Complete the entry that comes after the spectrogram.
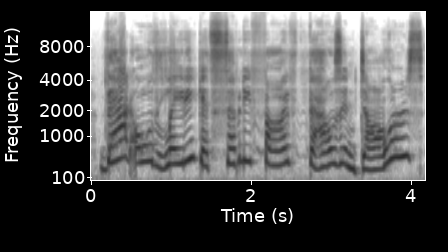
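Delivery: spoiled daughter outraged at another's inheritance; harsh demand. A narrator's reading. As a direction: shriek the question in spiteful disbelief. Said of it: "Ada Topham demanded harshly".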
